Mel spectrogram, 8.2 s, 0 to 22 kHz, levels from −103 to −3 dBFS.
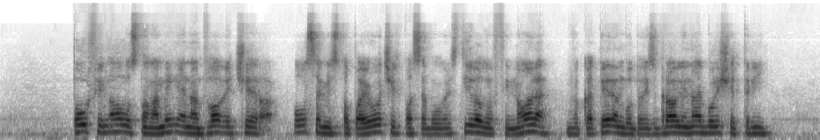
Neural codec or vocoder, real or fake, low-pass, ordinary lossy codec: codec, 44.1 kHz, 2.6 kbps, DAC; fake; 19.8 kHz; Opus, 16 kbps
